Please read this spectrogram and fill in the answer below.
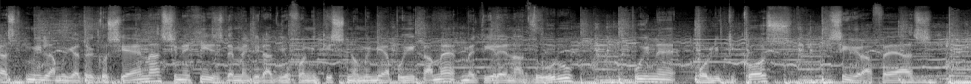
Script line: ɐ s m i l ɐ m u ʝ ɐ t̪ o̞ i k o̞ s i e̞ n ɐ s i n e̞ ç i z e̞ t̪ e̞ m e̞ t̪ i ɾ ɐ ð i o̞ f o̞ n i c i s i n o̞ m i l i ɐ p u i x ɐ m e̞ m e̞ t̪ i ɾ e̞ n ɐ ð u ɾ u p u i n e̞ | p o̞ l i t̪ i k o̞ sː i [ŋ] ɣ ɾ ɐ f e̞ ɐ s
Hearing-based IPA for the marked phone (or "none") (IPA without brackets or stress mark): ŋ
